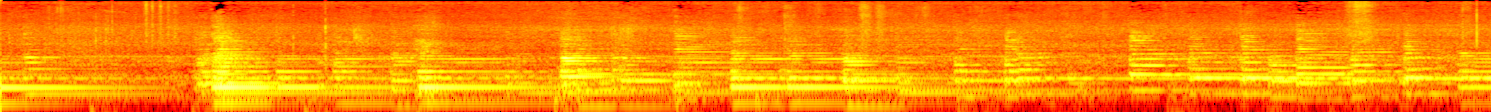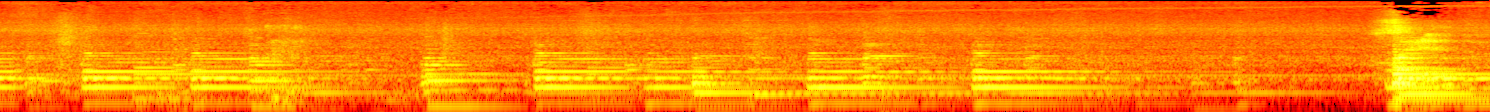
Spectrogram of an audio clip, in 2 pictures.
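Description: A gourd-style early banjo played solo: a plucked melody of single notes that start sharply and ring away, with a louder stroke near the end.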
